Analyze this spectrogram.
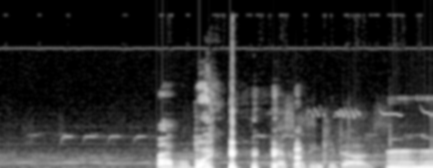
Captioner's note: chuckling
